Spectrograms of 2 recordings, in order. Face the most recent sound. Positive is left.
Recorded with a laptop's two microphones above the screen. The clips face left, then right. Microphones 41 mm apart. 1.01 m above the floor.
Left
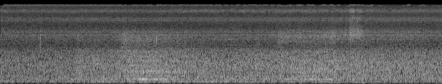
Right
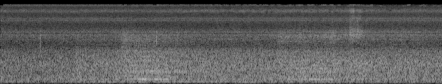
No sound to turn to.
